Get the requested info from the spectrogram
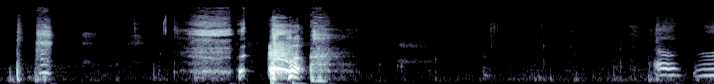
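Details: Young child imitating their father's cough while the father is sick: a few short cough-like bursts and throat clearing mixed with babbling, an imitated rather than a real cough.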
